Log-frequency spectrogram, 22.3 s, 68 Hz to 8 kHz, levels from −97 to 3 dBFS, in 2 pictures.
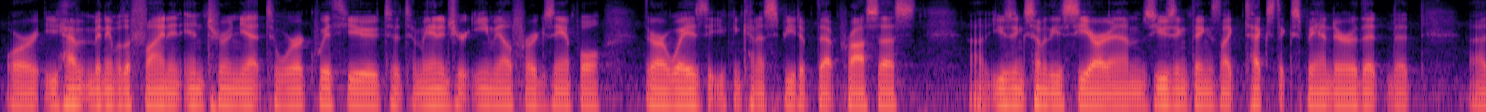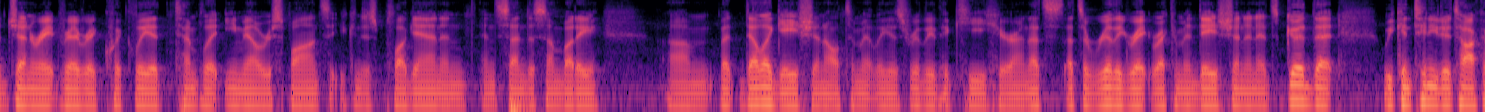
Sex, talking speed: male, 240 wpm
